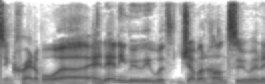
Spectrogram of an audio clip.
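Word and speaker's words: Djimon Hounsou: I always say Jemin Hansu. – Jemin Hansu.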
